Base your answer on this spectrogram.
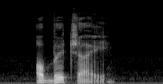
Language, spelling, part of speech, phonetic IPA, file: Polish, obyczaj, noun, [ɔˈbɨt͡ʃaj], Pl-obyczaj.ogg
